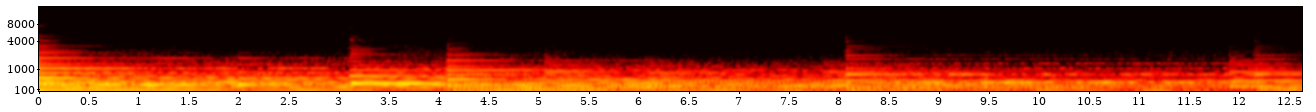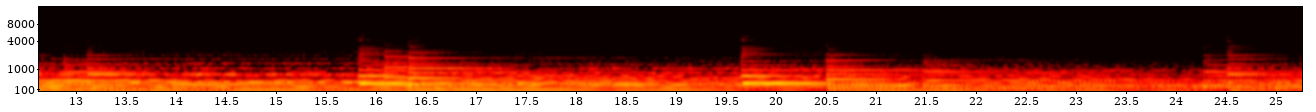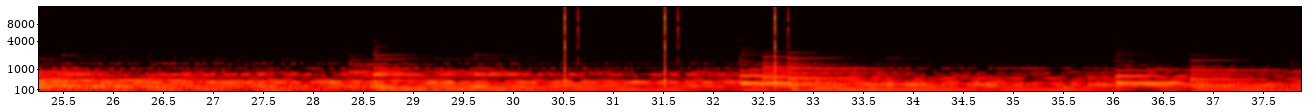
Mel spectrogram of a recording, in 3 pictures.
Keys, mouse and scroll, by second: 0.0-1.7 typing, 1.5-1.9 scroll up 1, 1.9 click, 3.2-3.6 scroll down 1, 3.6 click, 4.7 scroll down 1, 5.6 v, 5.8 space, 5.9 click, 6.5 space, 7.3 click, 9.5 Down, 15.8 Down, 17.0-18.8 drag, 19.5 ctrl+alt+shift+e, 20.1 right click, 20.9 click, 23.1 click, 24.7 click, 26.4 4, 26.8 click, 29.2 2, 29.9 click, 30.5 ctrl+scroll down 1, 31.1-35.2 scroll down 1.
